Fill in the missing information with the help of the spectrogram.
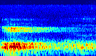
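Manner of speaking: pure open "o", no glide; rounded ah. Shown as a demonstration. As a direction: open "o" made by rounding the lips on ah. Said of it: "just round the lips a little bit".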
